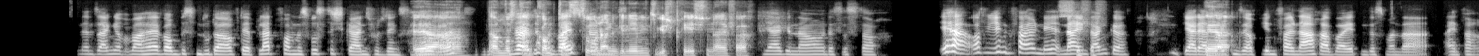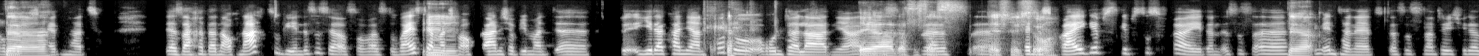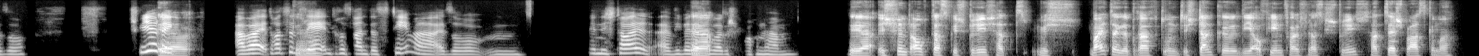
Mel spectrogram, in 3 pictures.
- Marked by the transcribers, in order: other background noise; laughing while speaking: "ja"; chuckle; chuckle
- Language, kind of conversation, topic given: German, unstructured, Wie kann man effektiver gegen Hass im Internet vorgehen?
